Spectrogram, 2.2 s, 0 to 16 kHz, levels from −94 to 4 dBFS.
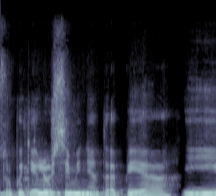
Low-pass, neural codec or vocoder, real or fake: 14.4 kHz; none; real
